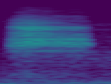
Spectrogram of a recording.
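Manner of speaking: very soft shush; low, drawn "shh"; hushing. Real, not acted. Hushing a noisy baby.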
